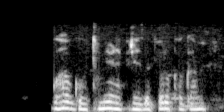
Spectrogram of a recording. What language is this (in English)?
Kinyarwanda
